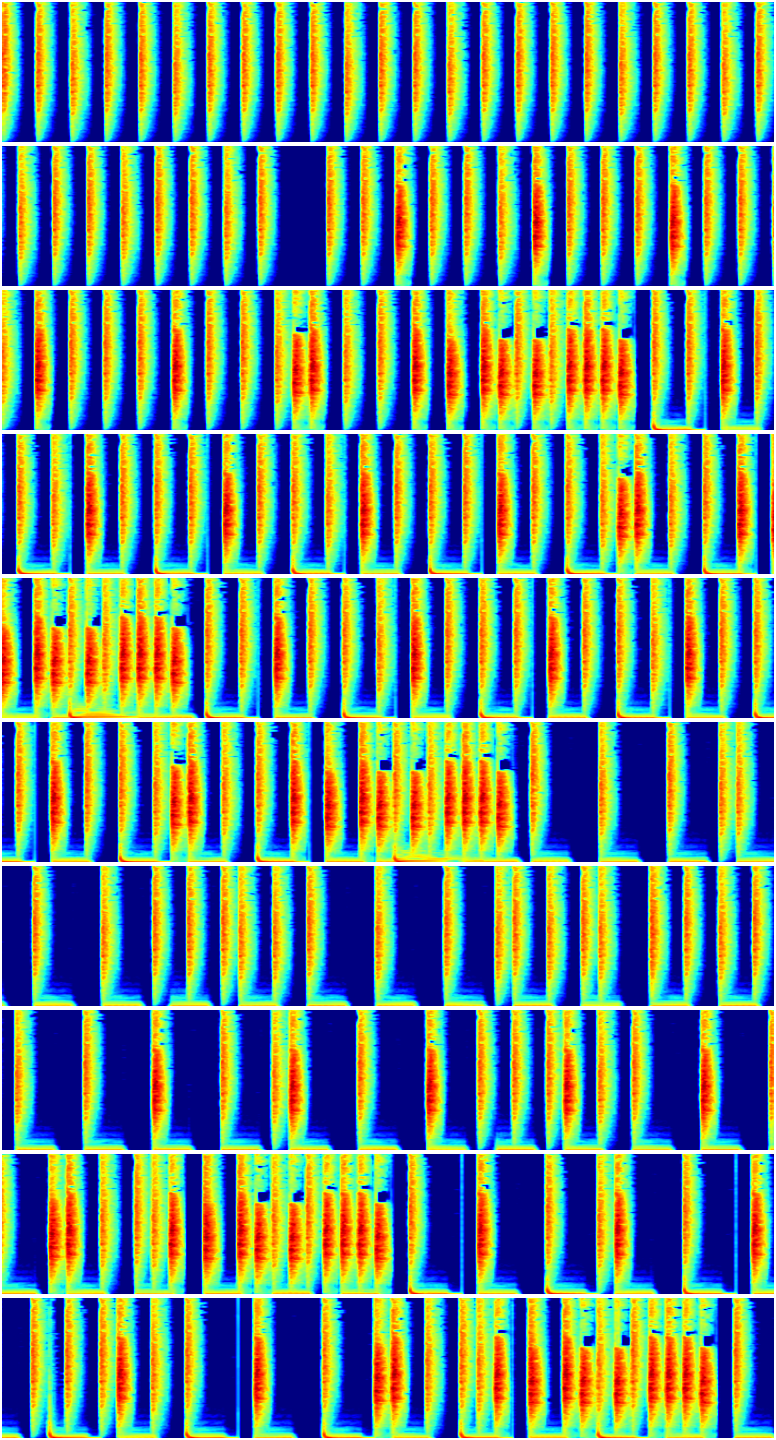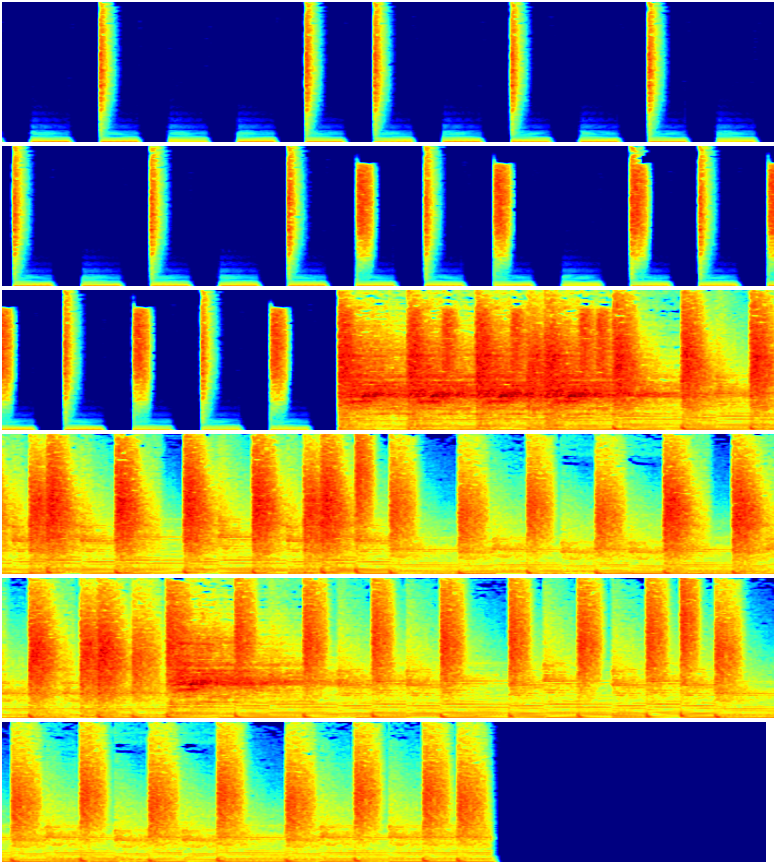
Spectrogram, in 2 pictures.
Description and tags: Tic Tac Drum Beat Loop
Drum loop with electric guitar at the end
beat, drum, Guitar, loop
